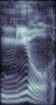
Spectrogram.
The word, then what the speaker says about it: Niall: works works for me oh damn it is Neil uh thank you so much for joining us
